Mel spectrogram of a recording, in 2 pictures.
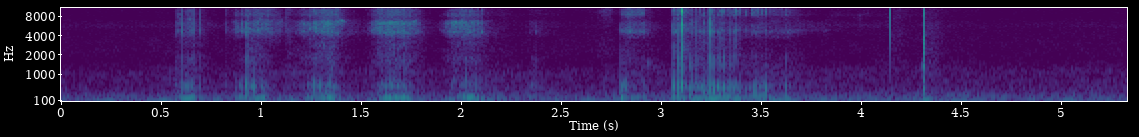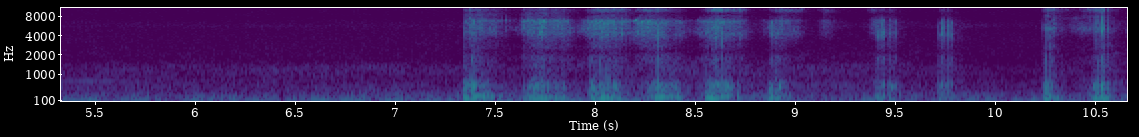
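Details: Sleeping dog snoring loudly: low, rasping snorts repeated about twice a second, a quieter stretch in the middle with a single sharp click, then the rhythmic snoring resumes.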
